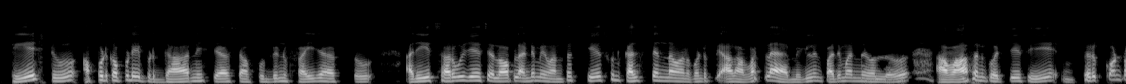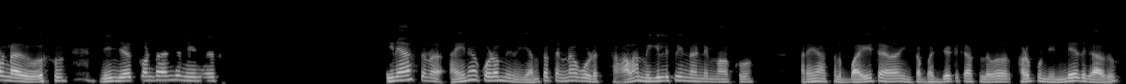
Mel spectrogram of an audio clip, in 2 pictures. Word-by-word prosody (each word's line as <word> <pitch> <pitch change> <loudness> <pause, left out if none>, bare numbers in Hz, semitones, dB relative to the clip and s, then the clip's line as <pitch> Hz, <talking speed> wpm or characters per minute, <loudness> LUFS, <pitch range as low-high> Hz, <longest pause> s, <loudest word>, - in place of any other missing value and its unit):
Taste 155 - +3 0.3
అప్పడికప్పుడే 200 0 +2
ఇప్పుడు 140 -8 -7
garnish 140 +7 +3
చేస్తూ, 130 0 +2
ఆ - - -7
ఫుడ్‌ని 140 +3 -4
ఫ్రై 125 0 +1
చేస్తూ, 135 -2 -1 0.5
అది 140 +5 +3 0.2
సెర్వ్ 170 +5 +5
చేసే 180 -1 +1
లోపల 145 0 +6
అంటే, 150 - -3
మేమంతా 130 0 -1 0.2
చేసుకొని 185 +4 -1
కలిసి 160 +3 +4
తిందాం 160 -4 +3
అనుకుంటే 135 0 -5 0.2
అది 130 - +4
అవ్వట్లే. 115 - +4 0.2
మిగిలిన 155 +9 -4
10 130 +5 0
మంది 150 -2 -3
వాళ్ళు 120 -3 -2 0.5
ఆ - - +10
వాసనకొచ్చేసి 150 - +3 0.5
పెరుక్కుంటున్నారు. 175 - +2 0.7
నేను 150 +4 -1
చేసుకుంటాను 185 +3 -1
అంటే 205 -1 -4
నేను 175 -1 -3
చేసుకు 170 - -6 1.6
తినేస్తున్నారు. 185 0 0
అయినా 155 +10 -1
కూడా 180 0 +2
మేము 135 -6 -5
ఎంత 125 - -8
తిన్నా 175 +1 -3
కూడా 135 -3 -1 0.2
చాలా - - -1
మిగిలిపోయిందండి 160 -2 -3
మాకు. 120 0 -6 0.6
అరెయ్! 130 +3 -1
అసలు 125 -2 -7
బయట 135 +8 0 0.3
ఇంత 115 - -6
బడ్జెట్‌కి 120 +6 -3
అసలు 125 -2 -5 0.3
కడుపు 145 +2 -1
నిండేది 150 +7 0
కాదు. 110 +1 +1
150 Hz, 140 wpm, -23 LUFS, 130-175 Hz, 1.6 s, ఆ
